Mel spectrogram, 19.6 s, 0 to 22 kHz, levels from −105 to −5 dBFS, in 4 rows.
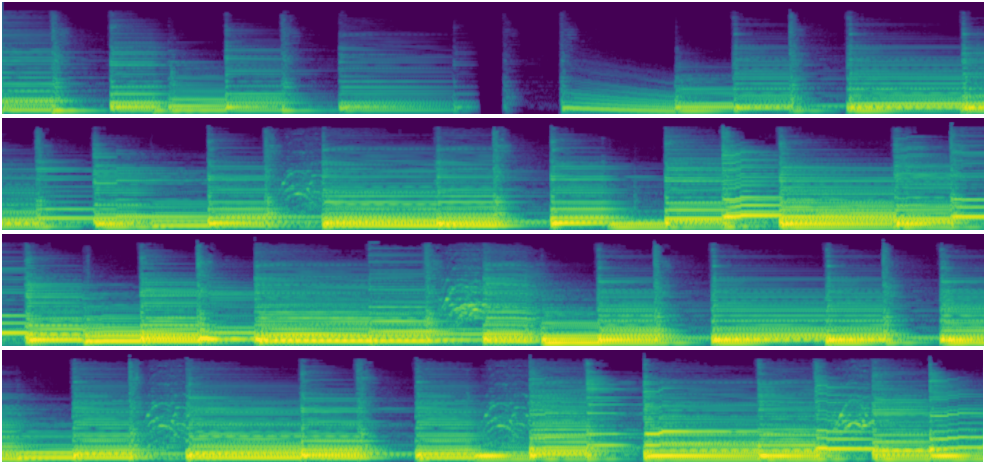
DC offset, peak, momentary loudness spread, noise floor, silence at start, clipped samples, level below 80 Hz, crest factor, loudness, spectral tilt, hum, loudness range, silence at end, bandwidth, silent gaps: under 0.1%; 0 dBFS; 15 LU; -40 dBFS; 0 s; under 0.1%; -36 dBFS; 14 dB; -15 LUFS; -9 dB/octave; none; 14 LU; 0 s; 8.8 kHz; 2.38-2.49 s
